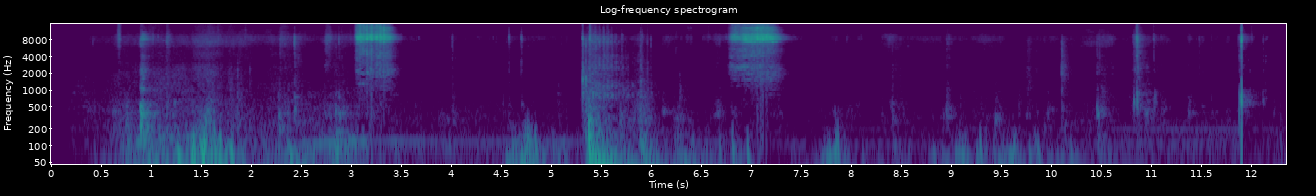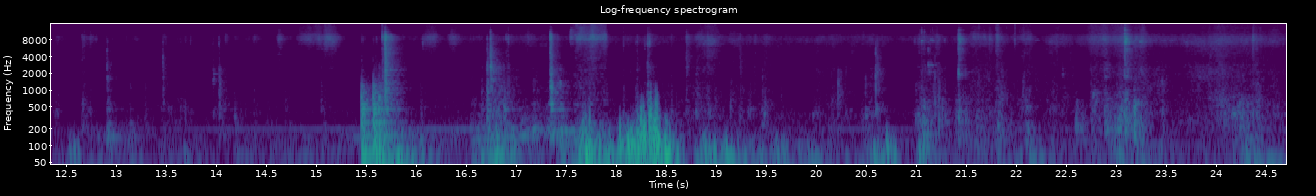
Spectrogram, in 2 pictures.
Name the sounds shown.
footsteps, window, door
